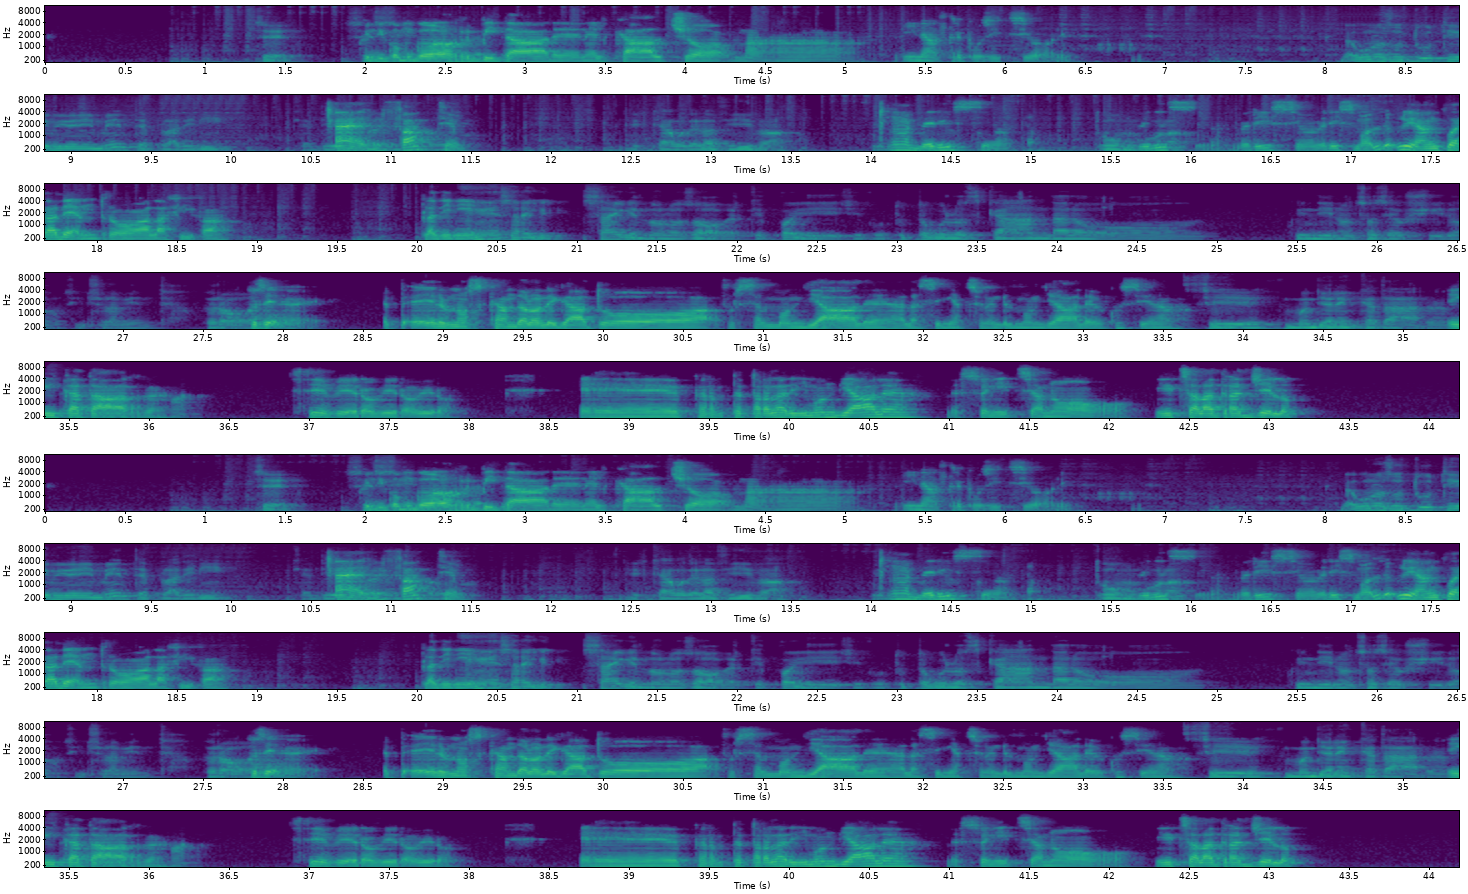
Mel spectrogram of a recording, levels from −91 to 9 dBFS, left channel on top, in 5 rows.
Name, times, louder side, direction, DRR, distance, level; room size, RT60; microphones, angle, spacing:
sound 1, 0.8-20.1, left 1 dB, 70° left, 2.9 m, -53 dB
voice 1, 1.3-1.6 1.9-3.1 8.1-10.0 10.4-11.4 12.4-13.5 14.0-15.1 15.4-16.0 20.3-24.9 25.5-28.1 33.6-36.3, right 1 dB, 15° right, 1.6 m, -40 dB
voice 2, 2.0-5.1 5.4-6.4 10.6-11.5 14.0-14.9 15.7-18.8 20.0-20.4 27.8-28.2 28.6-33.7 35.3-36.1 36.9-37.9 38.3-38.4 38.7-43.2, left 1 dB, 10° left, 0.6 m, -29 dB
20.5 x 17.0 x 2.2 m
head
